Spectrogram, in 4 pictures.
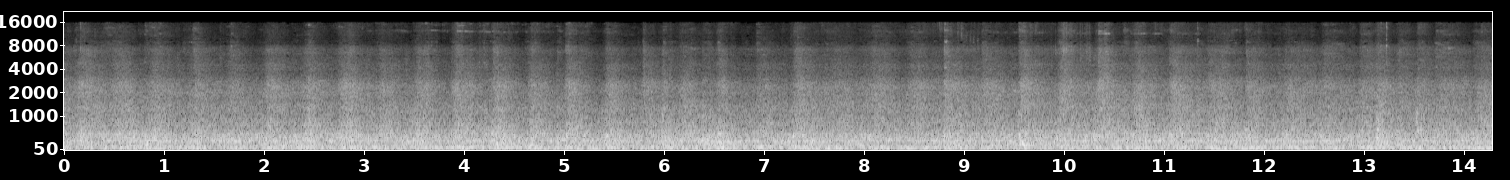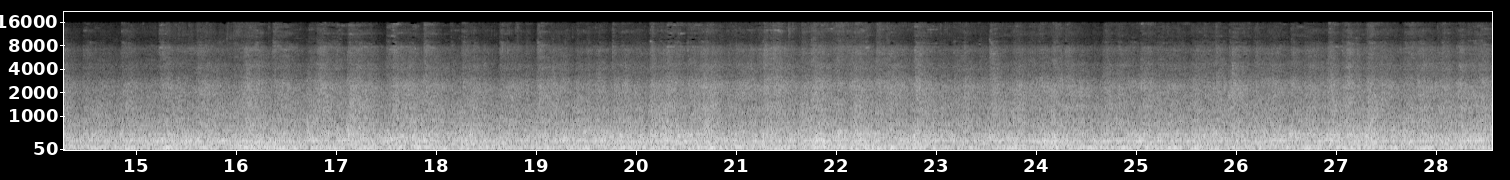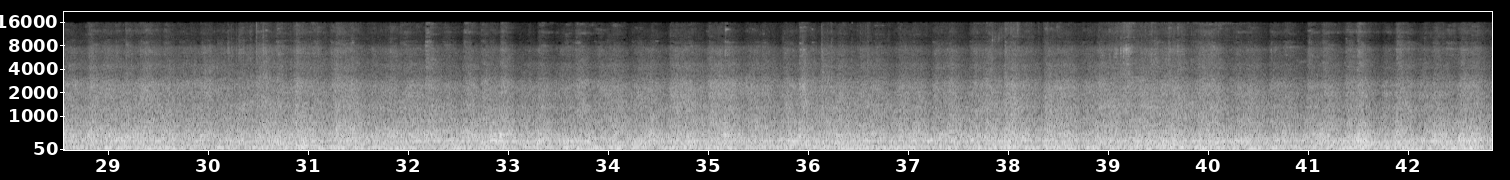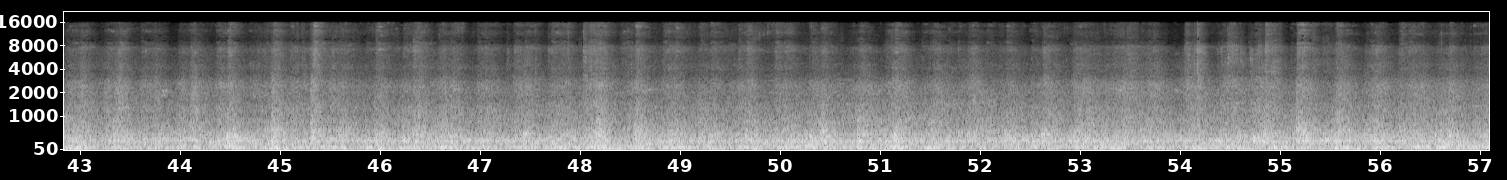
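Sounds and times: train wheels on rails: 0:00.0 - 0:57.0.

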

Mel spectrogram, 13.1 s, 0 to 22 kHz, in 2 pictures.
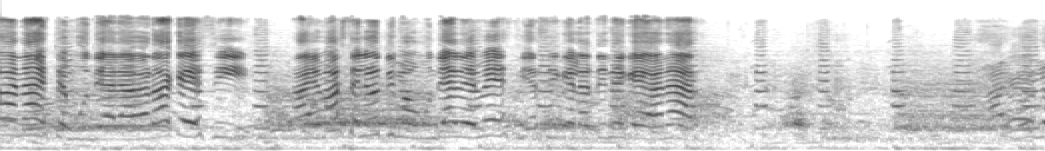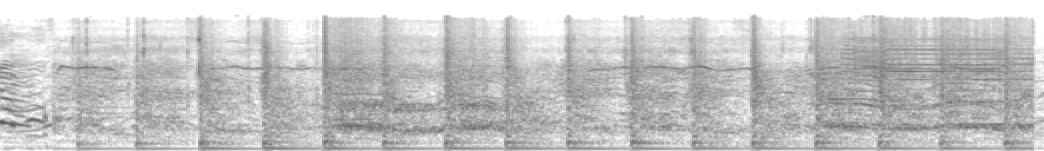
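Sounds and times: crowd chanting: 0:00.0 - 0:13.0
steady drum beat: 0:06.8 - 0:13.0.

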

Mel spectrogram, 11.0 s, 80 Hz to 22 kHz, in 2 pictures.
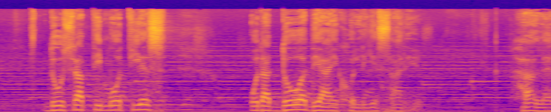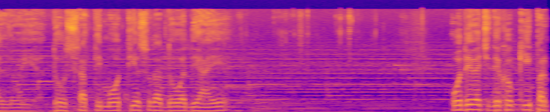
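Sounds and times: soft music with sustained chords: 0:00.0 - 0:11.0.

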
